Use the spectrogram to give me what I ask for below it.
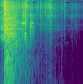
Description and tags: A metal trap being triggered sound to be used in fantasy games. Useful for all kinds of physical traps surprising victims.
epic, fantasy, game, gamedev, gamedeveloping, gaming, indiedev, indiegamedev, metal, sfx, trap, video-game, videogames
